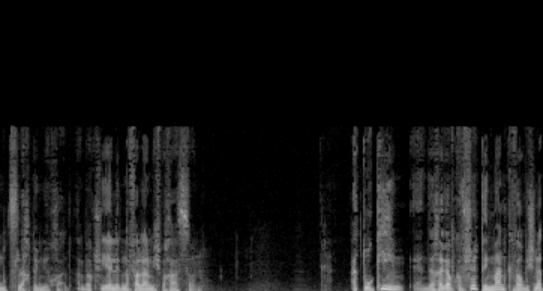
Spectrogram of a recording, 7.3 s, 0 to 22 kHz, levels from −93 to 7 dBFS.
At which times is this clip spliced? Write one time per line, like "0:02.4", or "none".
0:00.9
0:01.4
0:05.4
